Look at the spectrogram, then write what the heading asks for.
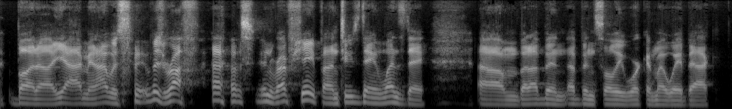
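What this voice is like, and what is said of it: Voice not fully recovered. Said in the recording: “I'm feeling better now. You can probably hear in my voice. It's not all the way there.”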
